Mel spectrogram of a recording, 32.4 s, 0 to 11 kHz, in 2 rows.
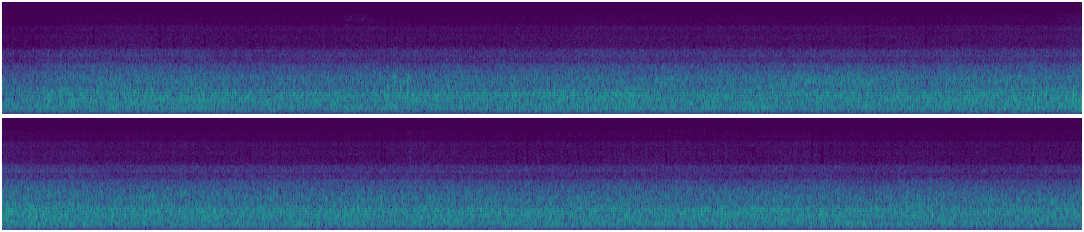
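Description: Steady road noise inside a car cruising at about 80 km/h, picked up by a dashcam's microphone.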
